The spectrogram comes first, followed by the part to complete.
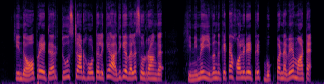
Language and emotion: Tamil, angry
